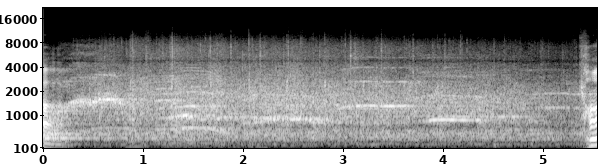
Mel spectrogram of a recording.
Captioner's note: audience applauding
